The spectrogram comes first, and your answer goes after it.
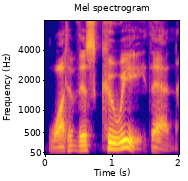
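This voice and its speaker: A man's voice: deep voice, big pitch swings, slow pace, exaggerated voice. A man reading as an earnest Victorian doctor who asks his friend short, curious questions. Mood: questioning. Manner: brief, questioning replies.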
